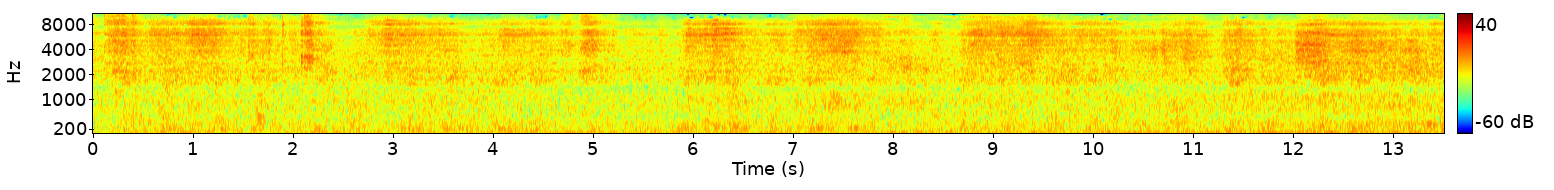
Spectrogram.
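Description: Freight train rolling past, a steady low rumble of railcars on the rails.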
